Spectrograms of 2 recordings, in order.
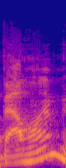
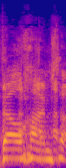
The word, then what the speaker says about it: Valheim: game i'm sorry but bellheim is better he says valhein for some unknown reason i don't know why it's clearly an m at the end those guys listening to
